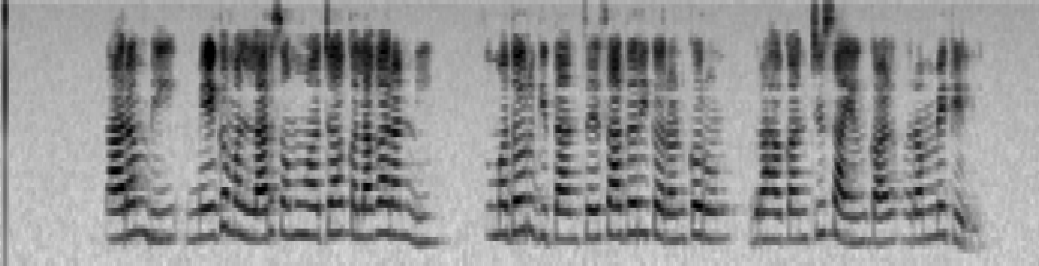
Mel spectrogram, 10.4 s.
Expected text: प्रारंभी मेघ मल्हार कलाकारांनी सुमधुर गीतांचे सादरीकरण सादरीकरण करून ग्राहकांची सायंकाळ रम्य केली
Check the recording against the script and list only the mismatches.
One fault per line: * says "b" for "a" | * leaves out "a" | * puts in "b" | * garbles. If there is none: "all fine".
* puts in "समूहाच्या"
* leaves out "सादरीकरण"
